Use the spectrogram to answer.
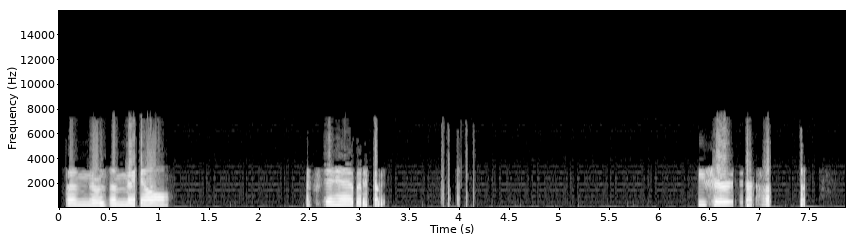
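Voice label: Sheriff West County, scanner audio trunk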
